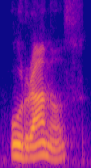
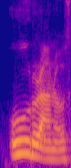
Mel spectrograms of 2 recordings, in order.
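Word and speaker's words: Ouranos: And the myth goes with Uranos in the mythology before Uranus. Uranos. Uranos kind of spelled like the arbor, the snake biting its tail in a way.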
